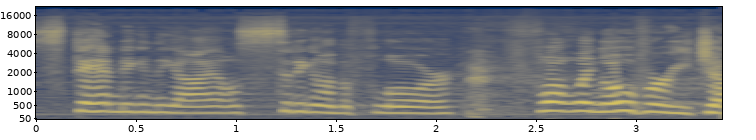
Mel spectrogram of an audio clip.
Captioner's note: chuckles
